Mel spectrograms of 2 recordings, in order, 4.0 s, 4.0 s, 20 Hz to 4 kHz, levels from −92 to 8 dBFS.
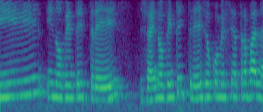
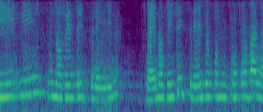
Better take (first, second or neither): first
